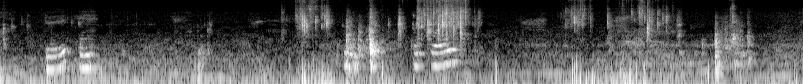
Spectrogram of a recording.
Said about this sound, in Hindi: तुझे हाथ धोने आता है?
